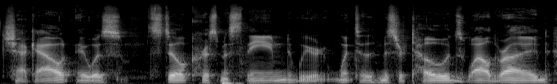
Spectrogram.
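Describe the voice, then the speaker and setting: A man with a very low, gravelly voice hosts a casual podcast chat. He tells his story in a loose, rambling way, pausing to search for words. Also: fairly even intonation, fairly bright tone. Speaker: podcast host.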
